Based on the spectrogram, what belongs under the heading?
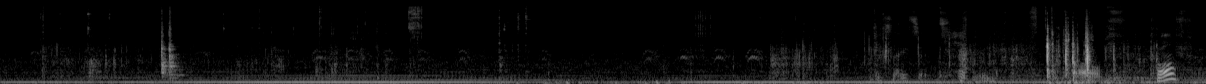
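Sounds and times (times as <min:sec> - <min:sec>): low hum: 0:00.0 - 0:12.0
crow cawing: 0:06.4 - 0:07.8.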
